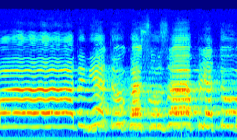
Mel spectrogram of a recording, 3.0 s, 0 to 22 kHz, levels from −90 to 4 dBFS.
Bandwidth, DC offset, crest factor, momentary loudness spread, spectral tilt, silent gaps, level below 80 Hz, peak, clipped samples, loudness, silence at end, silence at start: 16 kHz; under 0.1%; 14 dB; 10 LU; 0 dB/octave; none; -56 dBFS; -4 dBFS; under 0.1%; -16 LUFS; 0 s; 0 s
